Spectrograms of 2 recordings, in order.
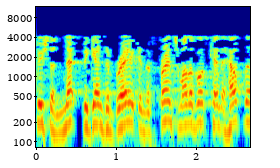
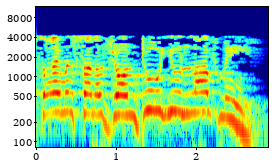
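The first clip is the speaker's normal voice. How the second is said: slow pleading call; 9 semitones higher, 7 dB louder, slower than usual. Acted. A third time.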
